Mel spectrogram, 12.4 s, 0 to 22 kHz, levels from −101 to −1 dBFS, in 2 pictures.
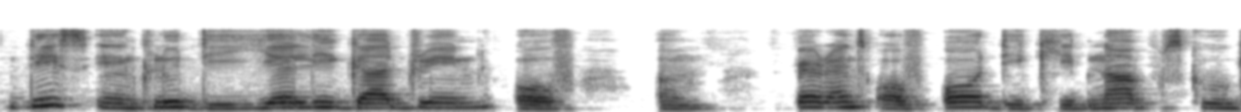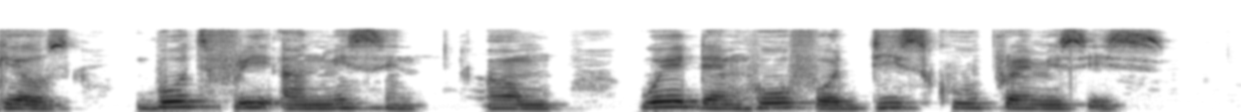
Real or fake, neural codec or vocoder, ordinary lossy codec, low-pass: real; none; none; 7.2 kHz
